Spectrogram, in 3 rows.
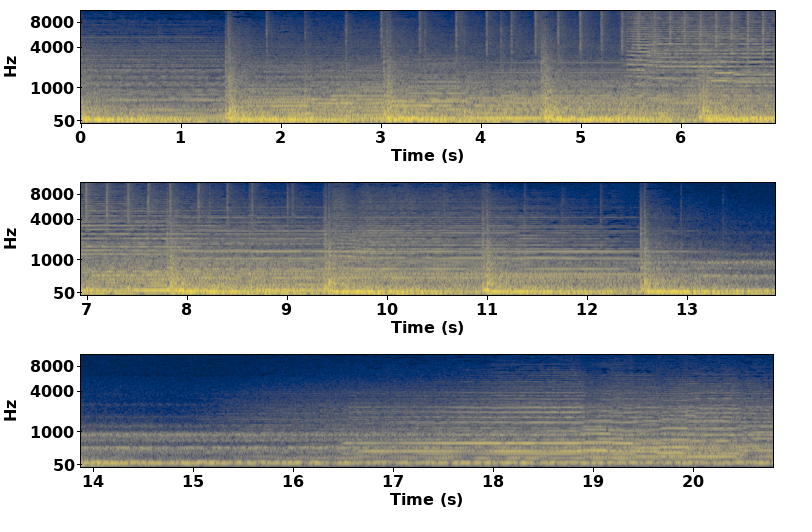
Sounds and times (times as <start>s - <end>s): Music: 0.0s - 20.8s.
